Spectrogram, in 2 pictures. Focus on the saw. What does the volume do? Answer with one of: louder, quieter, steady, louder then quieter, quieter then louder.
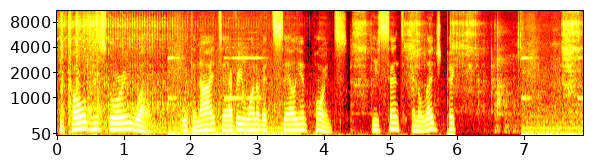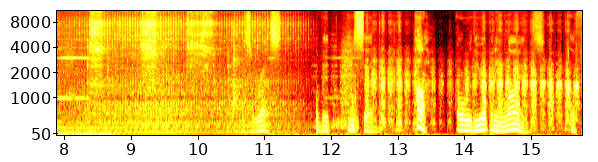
quieter then louder.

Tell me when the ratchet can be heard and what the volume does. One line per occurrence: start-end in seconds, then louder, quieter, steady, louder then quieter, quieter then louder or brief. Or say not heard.
3.9-10.8 louder.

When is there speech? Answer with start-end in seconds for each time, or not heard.
0.0-6.0, 10.7-15.7.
